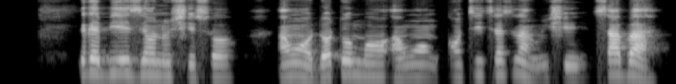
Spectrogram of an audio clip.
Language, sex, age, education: Yoruba, male, 30-45, tertiary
